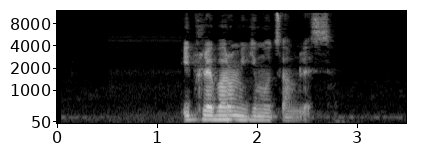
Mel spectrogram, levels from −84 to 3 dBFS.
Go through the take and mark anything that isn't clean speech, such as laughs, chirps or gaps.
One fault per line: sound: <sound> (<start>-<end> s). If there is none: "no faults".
no faults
